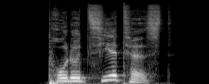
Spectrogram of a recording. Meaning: inflection of produzieren: 1. second-person singular preterite 2. second-person singular subjunctive II
- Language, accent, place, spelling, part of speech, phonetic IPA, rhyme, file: German, Germany, Berlin, produziertest, verb, [pʁoduˈt͡siːɐ̯təst], -iːɐ̯təst, De-produziertest.ogg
